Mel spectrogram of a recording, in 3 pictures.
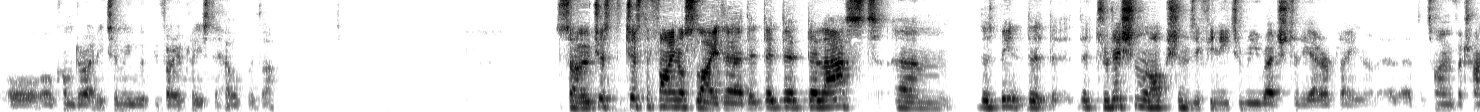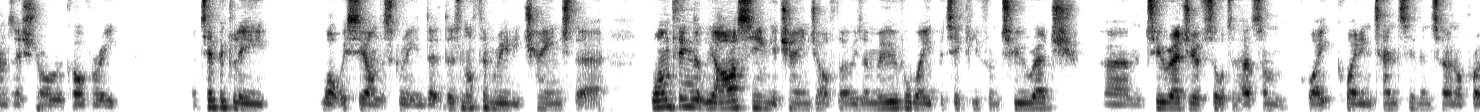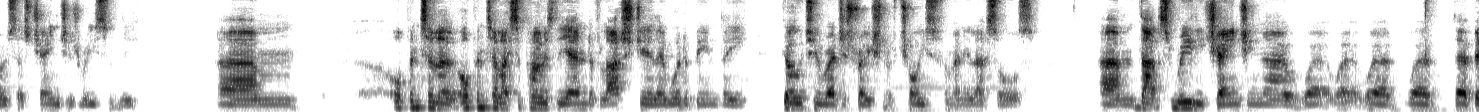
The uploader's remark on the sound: This is the recording of the 4th APTN aircraft lessor, VP Technical and APTN Enterprise members Zoom Call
